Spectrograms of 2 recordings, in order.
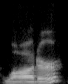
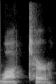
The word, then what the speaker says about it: water: puff of air so it sounds like water to water rather than walked her with a puff of air when I can correct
